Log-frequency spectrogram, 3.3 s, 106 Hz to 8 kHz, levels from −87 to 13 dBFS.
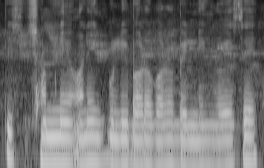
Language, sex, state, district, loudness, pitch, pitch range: Bengali, male, West Bengal, Cooch Behar, -15 LUFS, 115 Hz, 110-120 Hz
